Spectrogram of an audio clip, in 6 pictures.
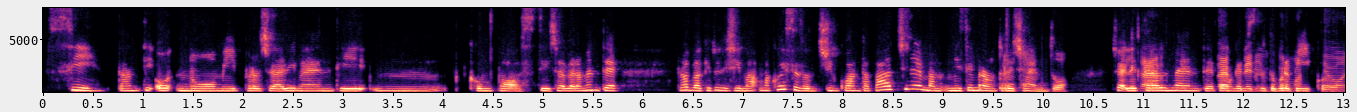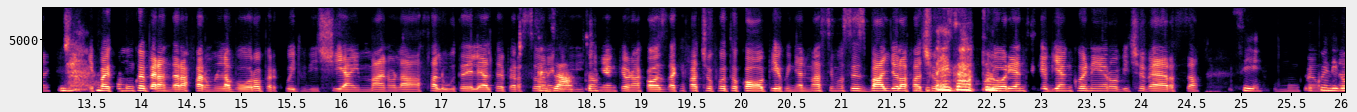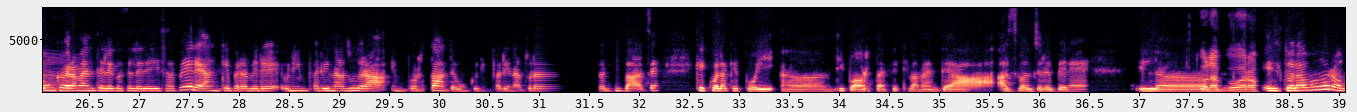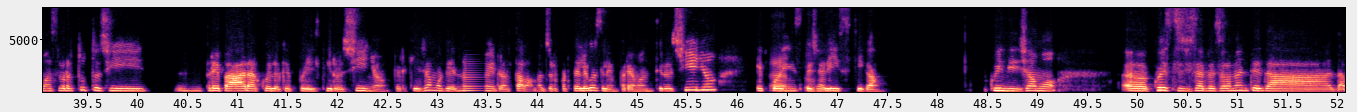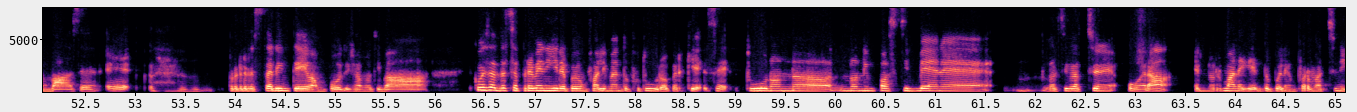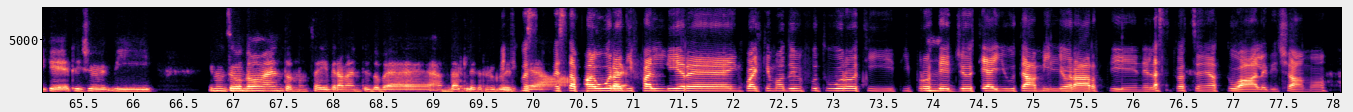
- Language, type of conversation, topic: Italian, unstructured, Ti è mai capitato di rimandare qualcosa per paura di fallire?
- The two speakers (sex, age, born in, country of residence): female, 20-24, Italy, Italy; female, 35-39, Italy, Italy
- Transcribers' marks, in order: other background noise; "cioè" said as "ceh"; "Cioè" said as "ceh"; chuckle; joyful: "Esatto!"; "per" said as "pr"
